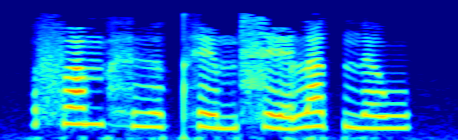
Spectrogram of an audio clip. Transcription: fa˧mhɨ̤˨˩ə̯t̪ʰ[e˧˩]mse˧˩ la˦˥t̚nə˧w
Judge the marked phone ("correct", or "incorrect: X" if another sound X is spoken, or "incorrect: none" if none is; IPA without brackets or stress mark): correct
